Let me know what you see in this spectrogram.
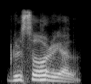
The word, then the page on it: gressorial: Indian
